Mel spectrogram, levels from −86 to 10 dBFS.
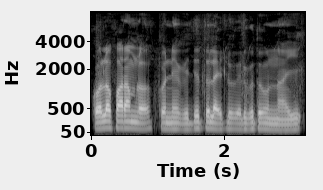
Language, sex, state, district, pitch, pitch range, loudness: Telugu, male, Telangana, Mahabubabad, 105 Hz, 100-110 Hz, -18 LUFS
